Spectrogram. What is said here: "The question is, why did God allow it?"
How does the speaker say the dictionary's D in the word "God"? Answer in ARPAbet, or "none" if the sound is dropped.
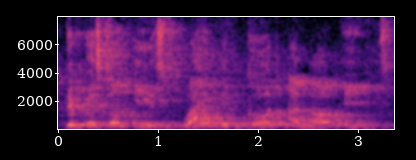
D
